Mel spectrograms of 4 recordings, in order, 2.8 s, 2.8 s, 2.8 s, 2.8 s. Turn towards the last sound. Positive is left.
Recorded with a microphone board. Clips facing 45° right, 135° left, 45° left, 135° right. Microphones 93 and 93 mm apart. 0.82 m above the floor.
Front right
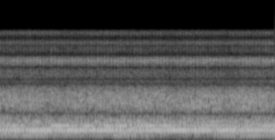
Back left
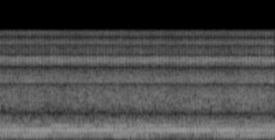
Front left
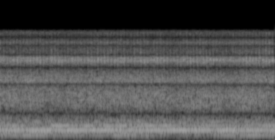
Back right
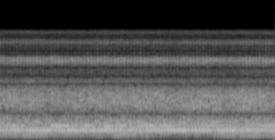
turn(degrees=-85)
